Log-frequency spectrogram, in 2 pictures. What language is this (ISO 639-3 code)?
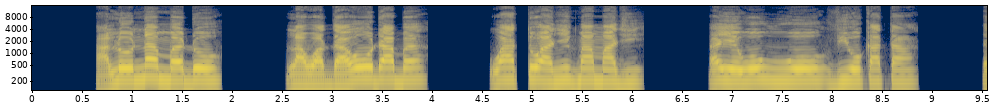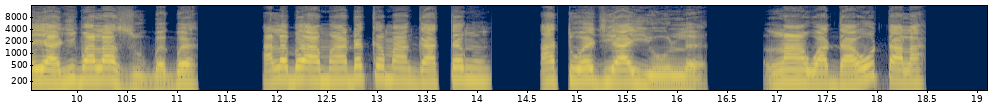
ewe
